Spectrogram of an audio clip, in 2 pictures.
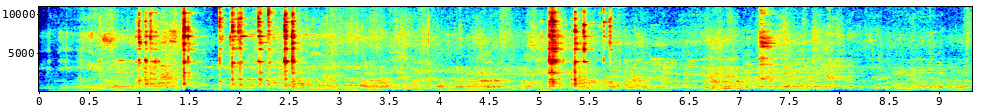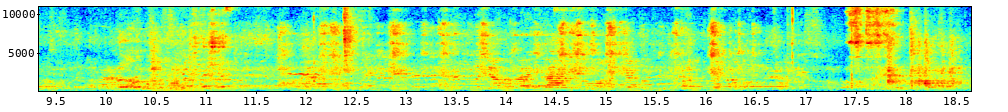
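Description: A spoon clinks against a glass.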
